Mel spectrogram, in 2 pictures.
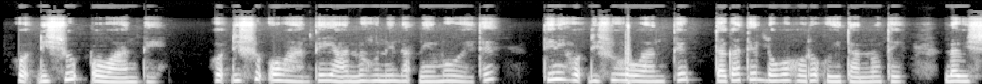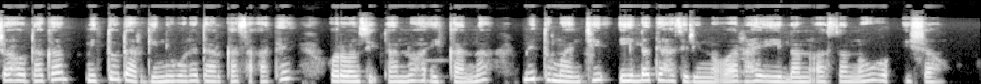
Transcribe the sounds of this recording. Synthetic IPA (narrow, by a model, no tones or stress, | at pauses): hɔɗɪʃːʊɔwaːnt̪ɛ | hɔɗɪʃːʊʔɔwaːnt̪ːɛjaːnːɔɦʊnːɪlɐʔneːmːɔwɛjt̪ɛ | t̪ɪnɪɦɔɗɪʃʊhɔwant̪ːɛ | d̪̥ɐɡɐt̪ɛlɔwɔɦɔɾɔʔʊjt̪ɐnːɔt̪ɛ | lɐwɪʃːɐɦɔd̪ɐɡɐmɪt̪ːʊd̪ɐɾɡɪnːɪwɔlɛd̪ɐɾɡɐsɐʔɐt̪ɛ | hɔɾɔnsɪɗɐnːɔɦɐʔɪkːɐnːɐ | mɪt̪ːʊmɐnt͡ʃːɪiːlːɐt̪ɪhɐsɪɾɪnːɔ̰wɐɾɐhɛiːlːɐnːɔ̰ʔɐsːɐnːɔhʊhɔɗɪʃːɐhɔ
